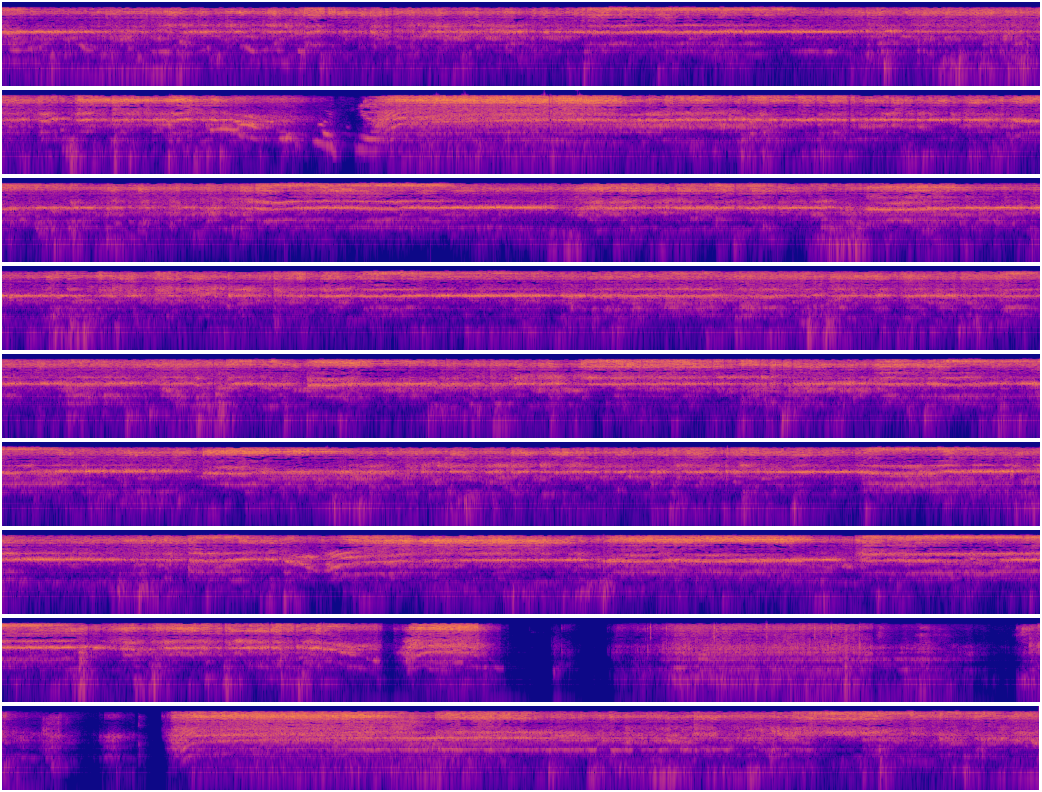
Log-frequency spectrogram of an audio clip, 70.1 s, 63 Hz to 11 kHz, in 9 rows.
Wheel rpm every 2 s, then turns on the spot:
230, 230, 230, 230, 190, 120, 230, 230, 230, 230, 230, 230, 230, 230, 230, 230, 230, 230, 230, 230, 230, 230, 230, 230, 200, 220, 220, 230, 160, 30, 20, 40, 180, 200, 200.
58-62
